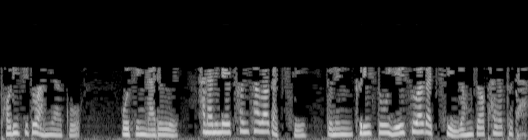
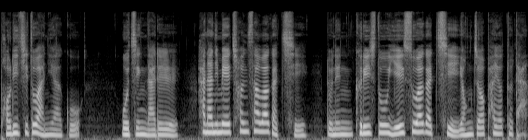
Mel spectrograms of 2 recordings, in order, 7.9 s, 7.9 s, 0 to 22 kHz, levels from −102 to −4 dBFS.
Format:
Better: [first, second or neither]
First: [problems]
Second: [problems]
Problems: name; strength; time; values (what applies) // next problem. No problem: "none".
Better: second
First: garbled, watery; badly; nothing above 3 kHz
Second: none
